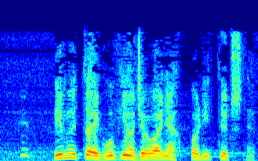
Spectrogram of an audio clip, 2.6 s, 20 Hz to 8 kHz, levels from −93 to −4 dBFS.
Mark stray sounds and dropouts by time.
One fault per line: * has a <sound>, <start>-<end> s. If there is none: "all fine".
* has a laugh, 0.2-0.3 s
